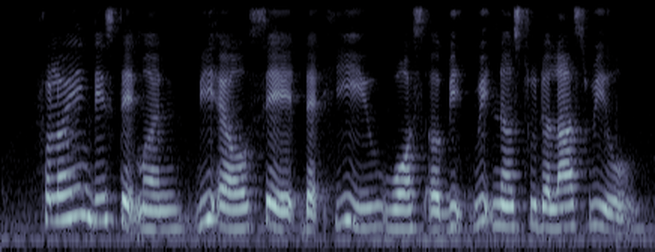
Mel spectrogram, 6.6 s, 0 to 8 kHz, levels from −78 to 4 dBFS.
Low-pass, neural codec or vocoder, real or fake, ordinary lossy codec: 7.2 kHz; none; real; none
